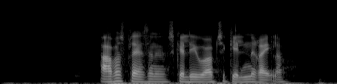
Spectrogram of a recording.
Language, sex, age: Danish, male, 36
